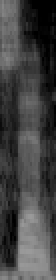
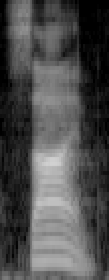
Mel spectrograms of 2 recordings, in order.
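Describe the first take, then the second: First: It is said with a short 'i' vowel. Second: It is said with a long 'eye' vowel. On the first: The speaker calls it wrong. "not sin" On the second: The speaker calls it right.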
